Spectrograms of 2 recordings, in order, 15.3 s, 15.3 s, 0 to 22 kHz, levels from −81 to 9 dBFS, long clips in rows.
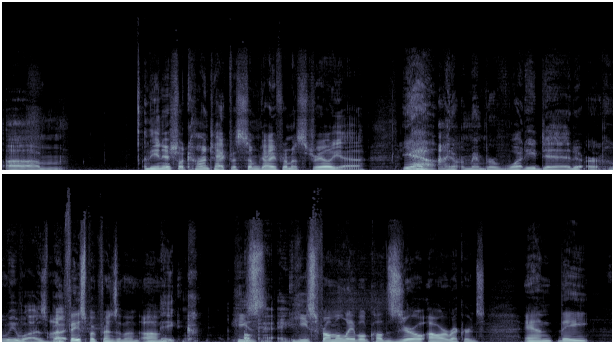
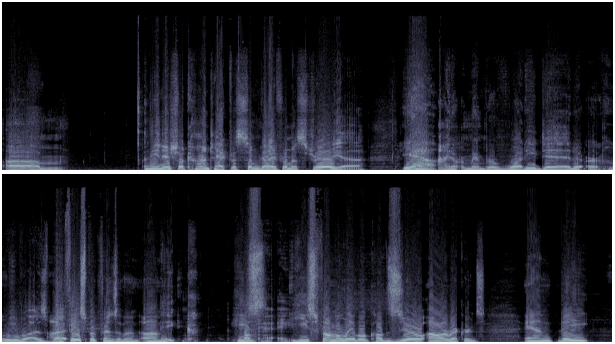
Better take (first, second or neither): first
